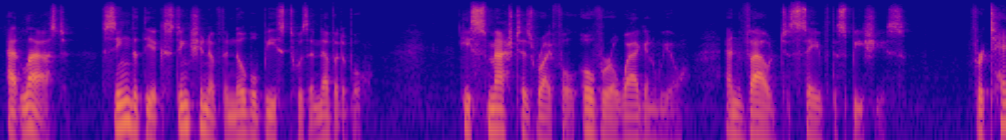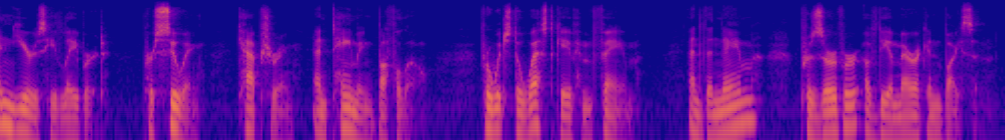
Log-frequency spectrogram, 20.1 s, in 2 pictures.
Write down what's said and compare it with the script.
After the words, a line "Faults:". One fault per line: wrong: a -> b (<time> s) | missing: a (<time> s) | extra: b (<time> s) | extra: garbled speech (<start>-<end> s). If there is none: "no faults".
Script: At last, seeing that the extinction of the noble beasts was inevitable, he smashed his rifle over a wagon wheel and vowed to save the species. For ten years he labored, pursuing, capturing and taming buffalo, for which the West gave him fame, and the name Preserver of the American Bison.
At last, seeing that the extinction of the noble beasts was inevitable, he smashed his rifle over a wagon wheel and vowed to save the species. For ten years he labored, pursuing, capturing and taming buffalo, for which the West gave him fame, and the name Preserver of the American Bison.
Faults:
no faults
